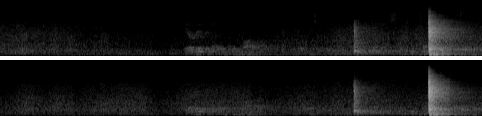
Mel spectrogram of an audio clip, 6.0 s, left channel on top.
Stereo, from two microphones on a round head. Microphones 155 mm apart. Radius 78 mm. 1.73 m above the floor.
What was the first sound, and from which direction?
A man speaking, 25° left (ahead or behind).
